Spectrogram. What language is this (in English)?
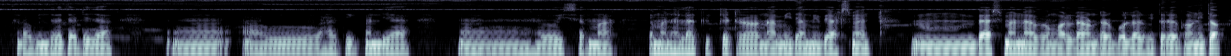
Odia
